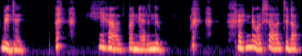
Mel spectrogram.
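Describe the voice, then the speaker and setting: A gentle young widow and mother in a cartoon, voiced by a woman, soft-spoken and tender, her high voice heavy with quiet grief. The sound is dull and lo-fi, like a simple home recording. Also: takes it slowly, slight background noise. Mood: sorrowful. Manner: soft, affectionate with the child, tearful about her loss. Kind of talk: amateur cartoon voice acting.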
